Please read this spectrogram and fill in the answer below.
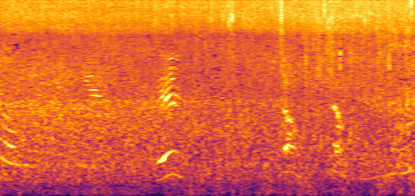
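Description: Ocean surf washing up the beach in a steady rush. Over it come a few short, high-pitched voice cries, the loudest about one and a half seconds in.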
